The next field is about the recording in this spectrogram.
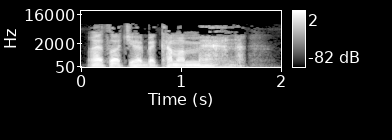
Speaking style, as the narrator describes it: the warder said harshly

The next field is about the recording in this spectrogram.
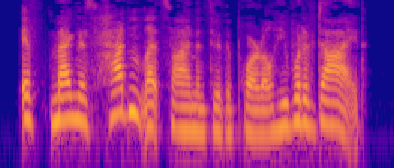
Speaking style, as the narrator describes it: Alec said, a little sharply

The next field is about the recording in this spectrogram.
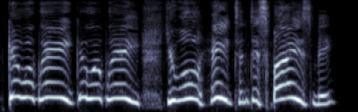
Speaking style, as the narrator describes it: Natasha cried out

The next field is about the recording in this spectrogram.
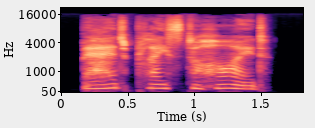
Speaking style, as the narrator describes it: she whispered

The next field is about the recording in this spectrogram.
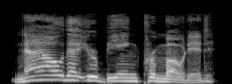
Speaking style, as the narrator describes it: he says, even more loudly and brashly than normal

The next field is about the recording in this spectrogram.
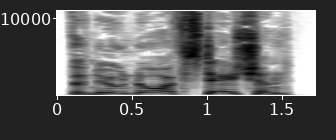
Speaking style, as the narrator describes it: said James in a strangely high voice

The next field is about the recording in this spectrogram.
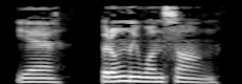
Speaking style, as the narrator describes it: he grumbles

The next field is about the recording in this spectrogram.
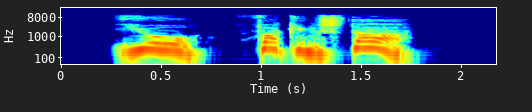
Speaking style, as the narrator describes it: screamed at the top of his voice

